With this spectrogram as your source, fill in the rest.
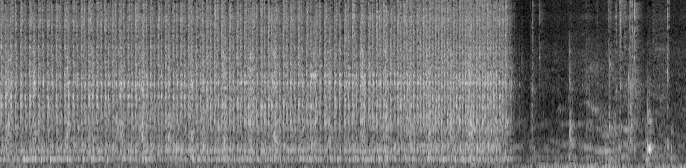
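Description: A sewing machine stitches a baby girl's kurti, running loud and steady with a fast, even mechanical chatter for about ten seconds, then stops abruptly, leaving quieter handling clicks and fabric movement.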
